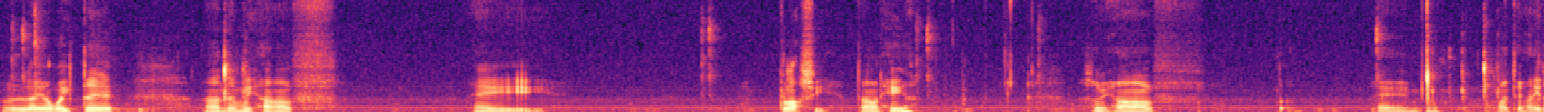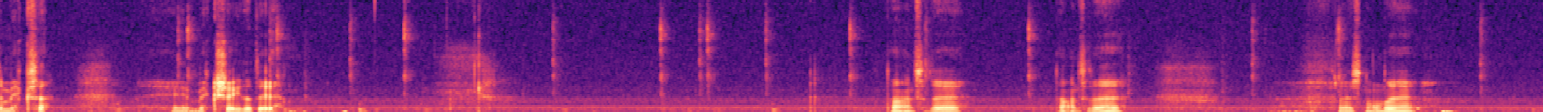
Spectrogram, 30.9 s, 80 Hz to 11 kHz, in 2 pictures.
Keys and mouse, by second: 2.4 shift+a, 10.5-13.9 drag, 15.0 shift+a, 19.1-20.8 drag, 21.2-27.1 drag, 28.2-30.1 drag, 30.4-30.8 drag.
